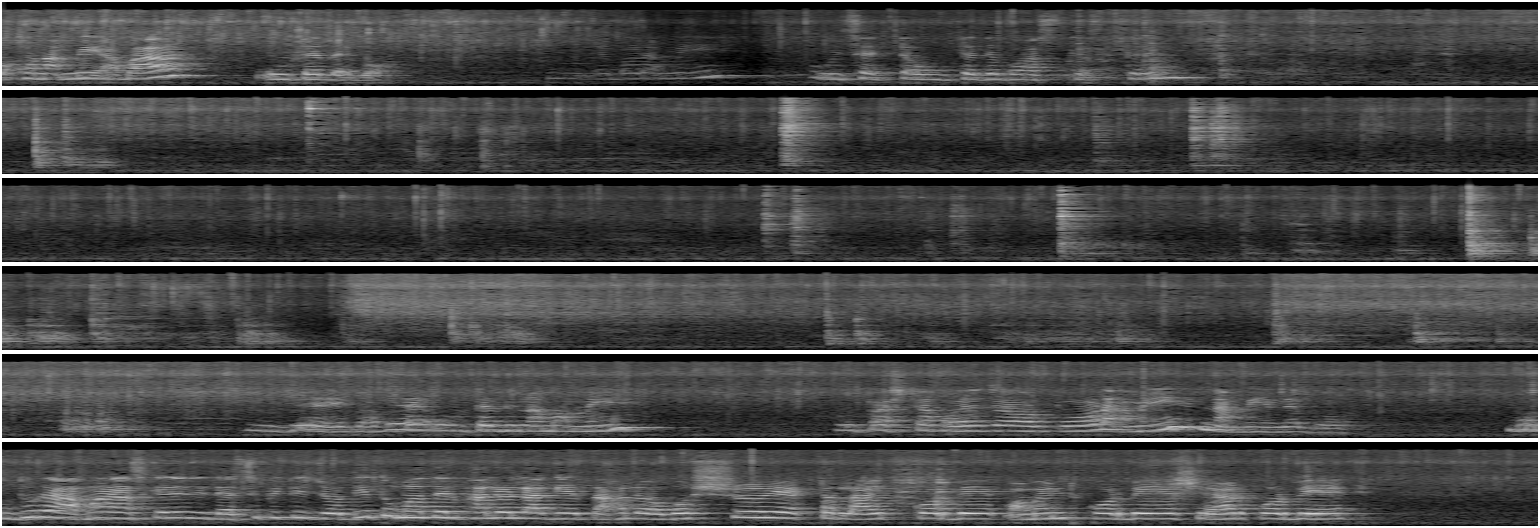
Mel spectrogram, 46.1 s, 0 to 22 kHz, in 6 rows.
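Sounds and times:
potato pancakes sizzling in oil: 0.0 - 46.0
metal spatula scraping a pan: 5.3 - 8.4, 21.6 - 31.6, 42.7 - 43.4.

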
